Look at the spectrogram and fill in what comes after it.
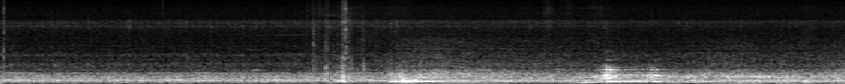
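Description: Honda Civic engine idling, heard inside the cabin, with two short revs, one about five seconds in and another around eight seconds. A sharp click comes just before the first rev.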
